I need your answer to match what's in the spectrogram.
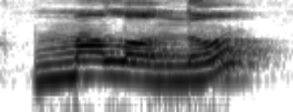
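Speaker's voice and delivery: Malonu modelled slowly for a learner, end rising; accented Malonu. Shown as a demonstration. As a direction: say Malonu carefully with a lifted ending. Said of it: "The accent is there".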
